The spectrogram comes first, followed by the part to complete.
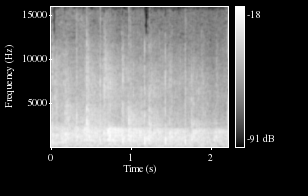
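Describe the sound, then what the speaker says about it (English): Soft applause from a conference audience at a national conclave session, a brief wash of steady clapping heard from a distance. "I request a huge round of applause for the Purushottam Bhai."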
